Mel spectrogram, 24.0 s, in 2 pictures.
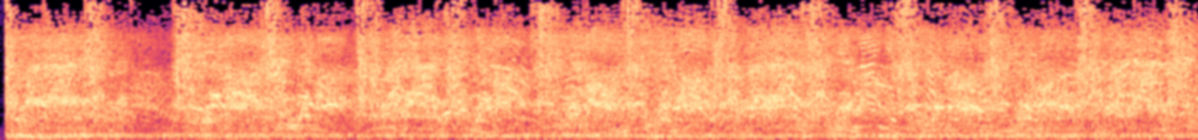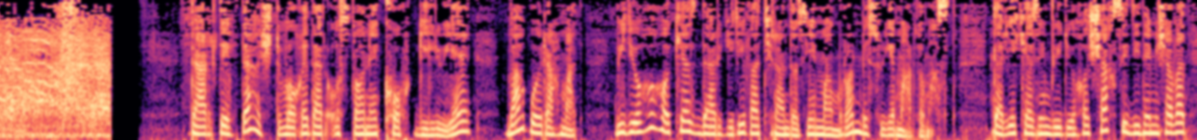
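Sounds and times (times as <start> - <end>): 
crowd chanting protest slogans in the street: 0.0 - 13.2
speech: 14.0 - 23.9.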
